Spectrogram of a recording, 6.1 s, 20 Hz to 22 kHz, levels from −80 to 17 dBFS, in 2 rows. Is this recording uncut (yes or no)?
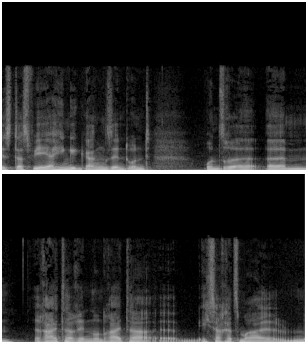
yes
